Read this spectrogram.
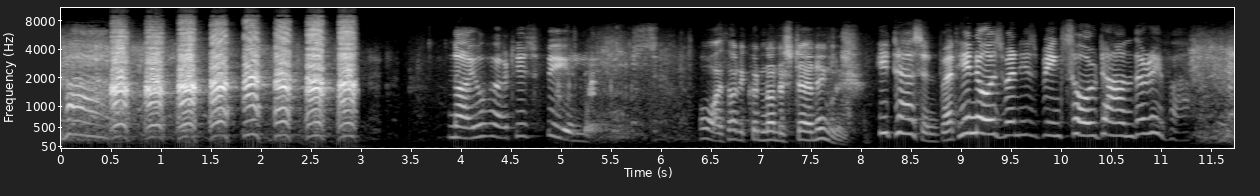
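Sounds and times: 
duck quacking: 0.5s - 3.0s
speech: 4.1s - 11.7s.

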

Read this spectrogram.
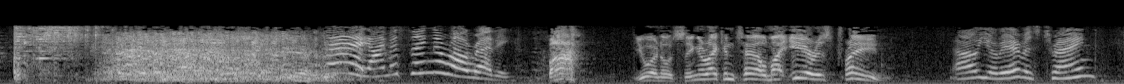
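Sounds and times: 
glass breaking: 0.0s - 1.3s
tinkling scattering glass shards: 0.1s - 1.1s
laughter: 0.9s - 3.5s
speech: 4.9s - 5.8s, 6.4s - 11.2s.

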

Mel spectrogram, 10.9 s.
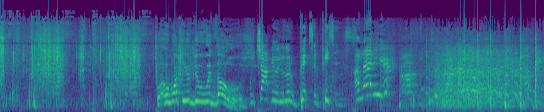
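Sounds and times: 
swords being drawn: 0.0s - 3.9s
speech: 3.1s - 9.7s
laughter: 8.0s - 10.8s.

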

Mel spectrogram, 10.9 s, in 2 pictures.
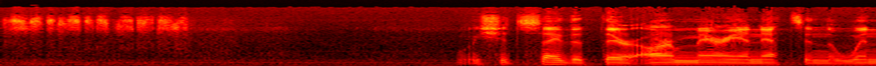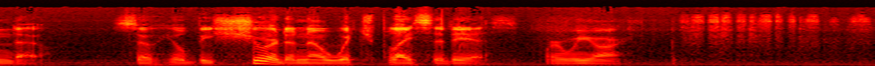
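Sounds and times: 
pen scratching while writing a note: 0.0s - 1.2s, 9.7s - 10.9s
speech: 2.8s - 9.4s.

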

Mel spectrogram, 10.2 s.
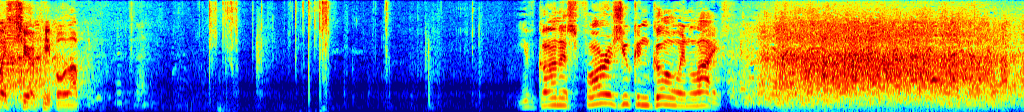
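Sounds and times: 
laughter: 0.0s - 1.7s, 7.2s - 10.2s
speech: 0.2s - 1.0s, 5.2s - 8.4s
fortune cookie being cracked open: 2.0s - 4.9s
fortune cookie wrapper crinkling: 2.0s - 4.9s.

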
